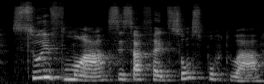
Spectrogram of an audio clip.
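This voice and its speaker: A woman with a Brazilian accent talks with very wide pitch swings, and audible room echo surrounds her voice. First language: Portuguese (speaking French). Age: 30s. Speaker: beauty business coach. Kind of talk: online course lesson. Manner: halting.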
